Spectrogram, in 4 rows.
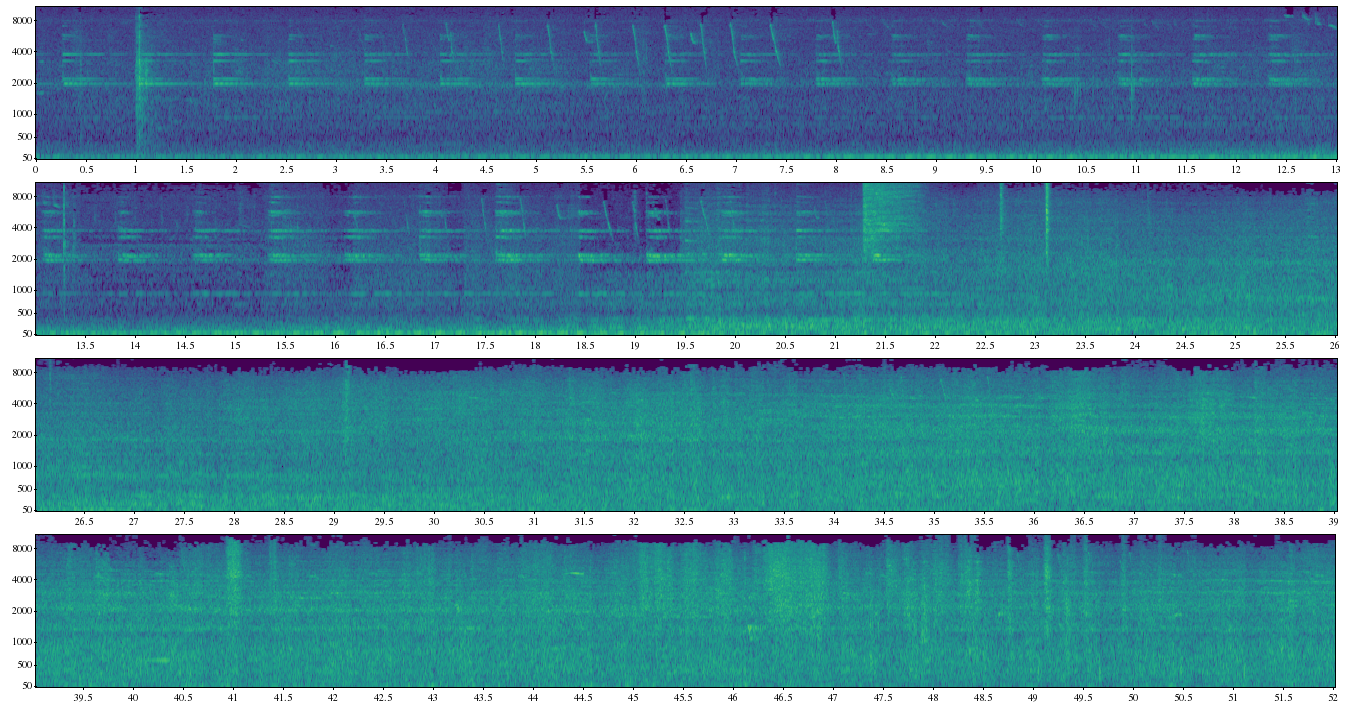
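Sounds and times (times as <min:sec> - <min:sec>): diesel locomotives rumbling: 0:00.0 - 0:52.0
clickety-clack of wagon wheels: 0:40.8 - 0:52.0.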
